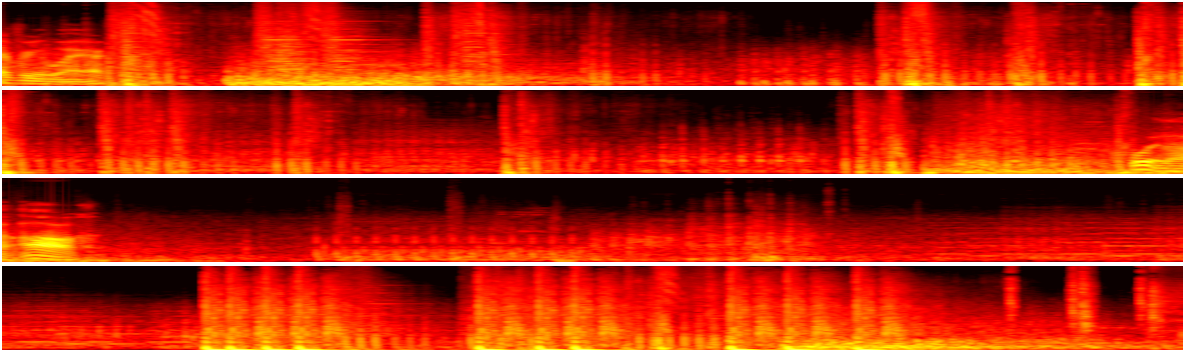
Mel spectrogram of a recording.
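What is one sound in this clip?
Pistol shots crack out one after another.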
